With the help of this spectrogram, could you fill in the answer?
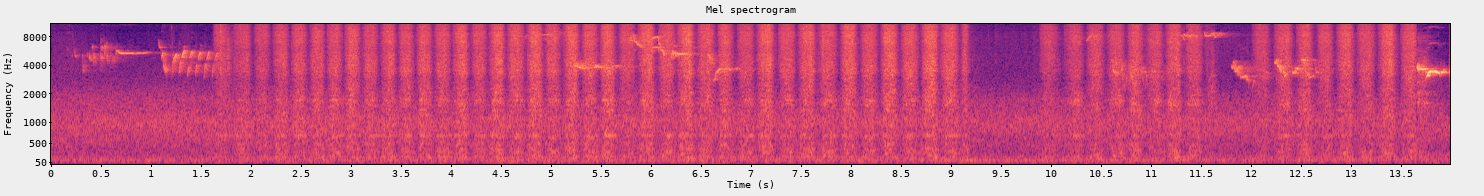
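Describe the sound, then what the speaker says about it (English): A hand pruning saw cuts through a eucalyptus trunk in a Yorkshire garden with quick, even back-and-forth rasping strokes close by. The sawing pauses briefly and then resumes, with birds calling faintly in the background. "Didn't need the electric saw in the end to use that pruning saw, managed to get through okay."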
